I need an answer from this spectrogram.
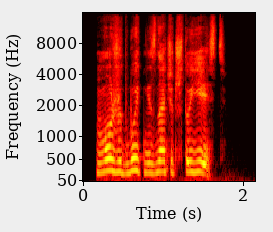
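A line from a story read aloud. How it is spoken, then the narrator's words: Snorting. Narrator (Russian): фыркнул Ростислав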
